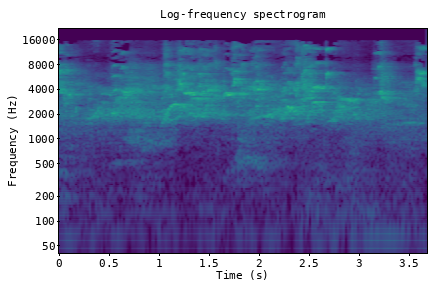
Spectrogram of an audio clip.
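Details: Hand-fed young cockatiels, a group that recently fledged, beg during feeding with rasping, wheezy, buzzy calls that run together in an unbroken hissing chorus, rising slightly in loudness midway.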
